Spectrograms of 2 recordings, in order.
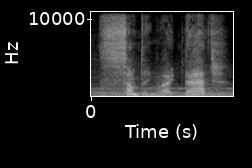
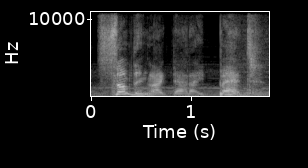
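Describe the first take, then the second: First: "Something like that" as a probe, rising on "that"; "Something like that" asked low with a rising end; rising question. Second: "Something like that" as a settled guess, falling; "Something like that" said low with a falling end; falling statement. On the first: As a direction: lift "that" into a question. Guess turned into a question. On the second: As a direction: let "that" drop, knowingly. Guess stated, then asked. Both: Acted.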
